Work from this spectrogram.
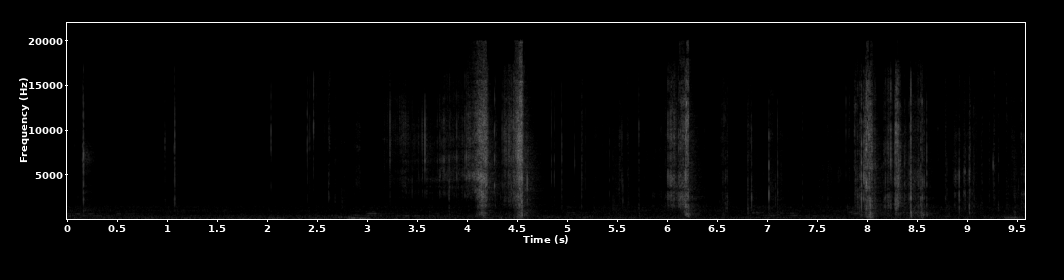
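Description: Crinkly paper tearing in several short rips as a paper surprise packet is opened, with soft rustling and handling noises between them, close and fairly quiet.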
